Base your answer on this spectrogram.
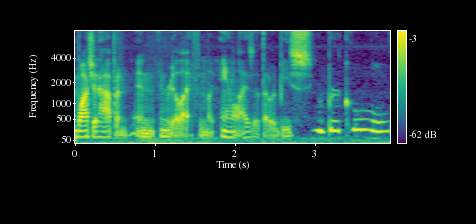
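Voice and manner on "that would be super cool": whispered. Real, not acted. Whispered wish.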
